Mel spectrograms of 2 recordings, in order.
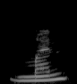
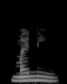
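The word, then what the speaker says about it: money: तो ये म अ न ई, मॉनी नहीं होता, ये मनी होता है।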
